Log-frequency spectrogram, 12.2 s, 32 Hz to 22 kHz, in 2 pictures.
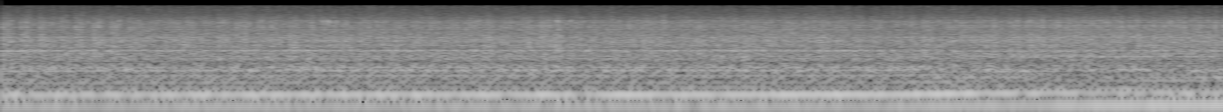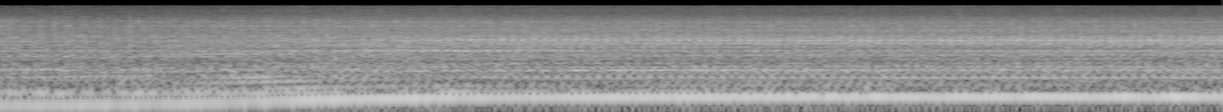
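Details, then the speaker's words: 1985 Toyota 22RE after timing chain replacement, cold start idle: quick rhythmic slapping rattle up top that gets worse as the engine warms; owner suspects a slack timing chain hitting its guides. "starts out fine listen I'm pretty terrible look that does seem to be running fine I don't know Shane has a lot of slack in it"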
